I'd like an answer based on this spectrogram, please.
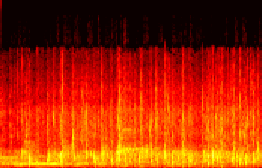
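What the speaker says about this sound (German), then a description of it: "Ein riesiger Applaus" Street festival audience applauding in the old town square during a street performer's show, a dense, continuous wash of many hands at mid distance, with a voice faintly mixed in.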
